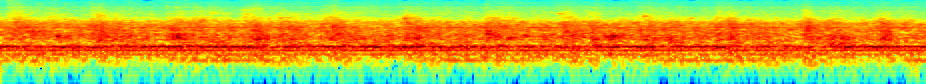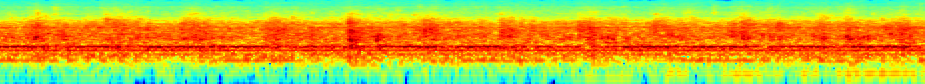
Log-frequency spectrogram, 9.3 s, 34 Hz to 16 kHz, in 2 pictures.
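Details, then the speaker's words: Candy GVS169D3/1-80 Grand O Vita 9kg washing machine after replacing the failed triac (motor controller) on the control board to fix error E09. Steady, quiet drum hum with soft sloshing and no grinding or knocking. Normal wash agitation, about 12 minutes left. "so renowned to 12 minutes now it seems to be working just fine"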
